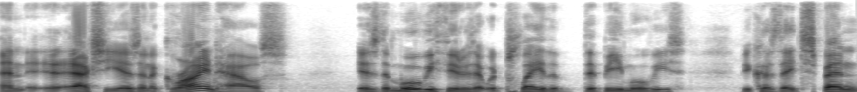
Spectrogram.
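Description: Against a quiet background, a man with an ordinary speaking voice talks at a fairly quick pace, at a medium pitch with ordinary pitch variation. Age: 50s. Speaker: podcast host. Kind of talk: casual chat.

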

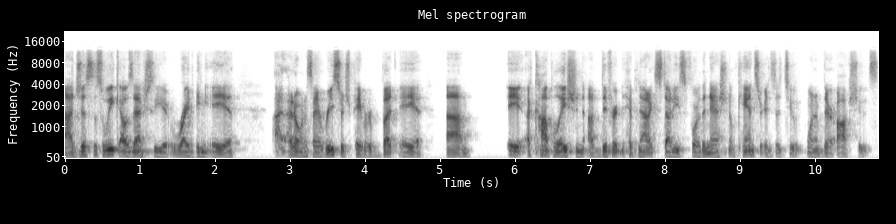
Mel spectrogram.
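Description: A man with an American accent speaks at a fairly quick pace. His fairly low voice has a bright, sharp tone. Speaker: hypnotist. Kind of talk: casual interview.

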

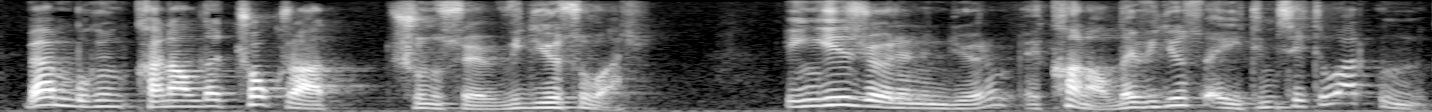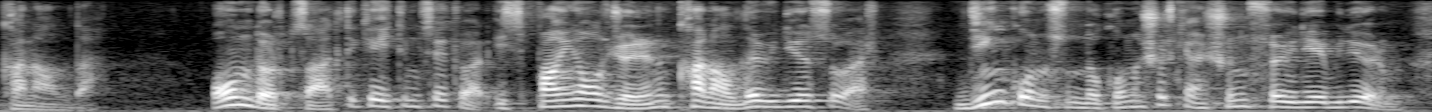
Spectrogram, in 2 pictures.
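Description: A man's fairly high-pitched, somewhat breathy voice with a dark, mellow tone, very wide pitch swings and a fairly quick pace. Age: 40s. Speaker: YouTuber. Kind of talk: vlog monologue.

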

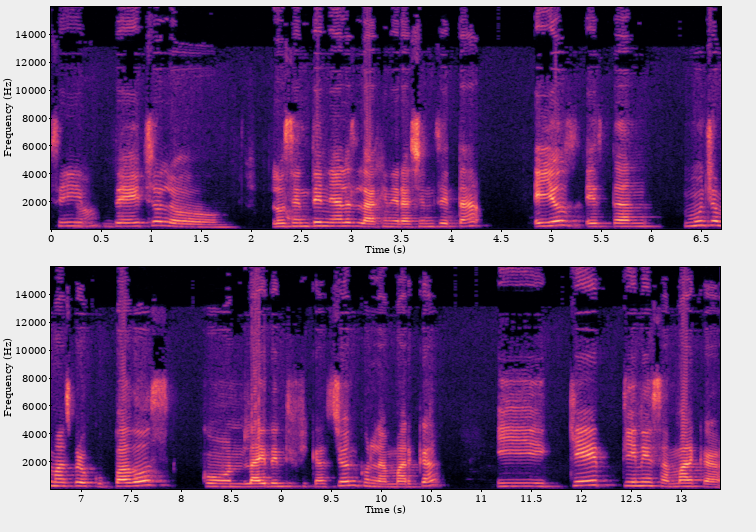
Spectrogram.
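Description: Speaking at a very slow pace, a woman has a Mexican accent. Her pitch is fairly high. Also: ordinary pitch variation. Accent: Mexican-sounding Spanish. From southern Brazil. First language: Portuguese (speaking Spanish). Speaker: digital marketing specialist. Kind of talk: casual chat.

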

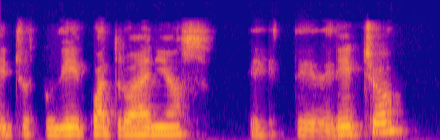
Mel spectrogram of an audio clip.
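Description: A woman speaks with a Rioplatense accent. Her pace is fairly slow. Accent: Argentine Rioplatense Spanish. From Argentina. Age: 40s. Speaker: astrologer and tarot reader. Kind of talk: interview. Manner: halting.

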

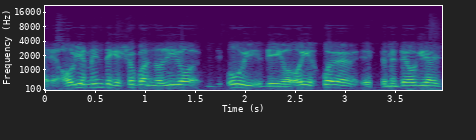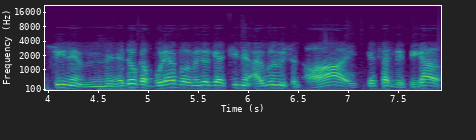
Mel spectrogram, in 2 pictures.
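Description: Very fast talk from a man, fairly high in pitch, with ordinary pitch variation. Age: 60s. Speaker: entertainment journalist and film critic. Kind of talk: casual interview. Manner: halting with many fillers and repetitions.

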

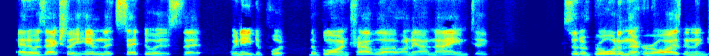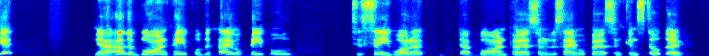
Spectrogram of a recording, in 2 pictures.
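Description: An Australian-accented man at medium pitch, fairly quick in pace, with monotone, flat intonation. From North Queensland, Australia. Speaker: traveller. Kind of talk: casual interview chat.

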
